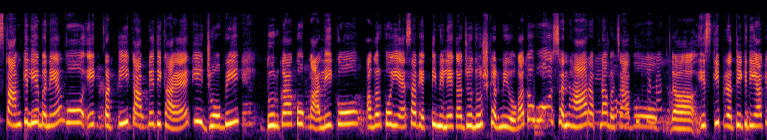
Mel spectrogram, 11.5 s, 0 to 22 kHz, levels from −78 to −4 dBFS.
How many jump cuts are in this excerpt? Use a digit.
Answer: 1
